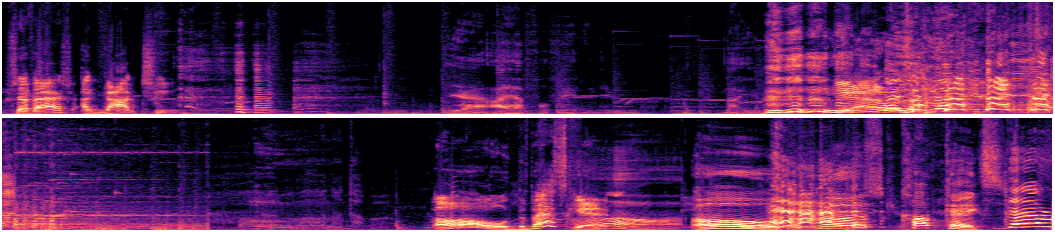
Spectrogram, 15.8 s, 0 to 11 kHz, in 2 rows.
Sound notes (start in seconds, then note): 1.8 laughs; 9.5 both gasp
